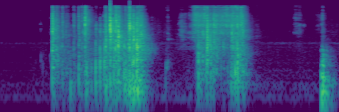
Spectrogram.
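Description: Tarot cards being shuffled and drawn: two crisp, fluttering riffle bursts separated by a short gap, then quiet, and finally one short sharp snap.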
